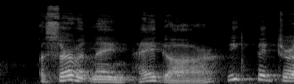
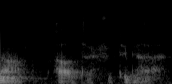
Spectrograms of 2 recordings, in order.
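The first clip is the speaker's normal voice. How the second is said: hushed whisper; 9 semitones lower, 18 dB quieter than usual. Acted. Preacher describing the altar to God, whispered reverently.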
